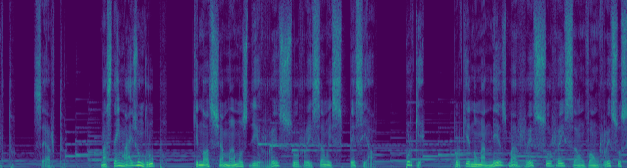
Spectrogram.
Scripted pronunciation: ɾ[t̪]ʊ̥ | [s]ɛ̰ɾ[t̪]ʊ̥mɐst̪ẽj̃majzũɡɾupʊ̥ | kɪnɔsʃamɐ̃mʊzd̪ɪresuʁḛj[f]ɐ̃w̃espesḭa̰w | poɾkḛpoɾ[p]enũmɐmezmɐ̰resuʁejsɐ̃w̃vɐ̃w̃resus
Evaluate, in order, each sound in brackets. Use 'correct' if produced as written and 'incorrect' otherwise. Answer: correct, correct, correct, incorrect: s, incorrect: k

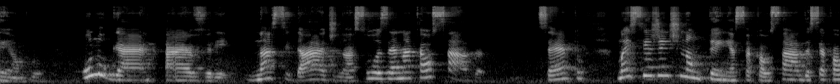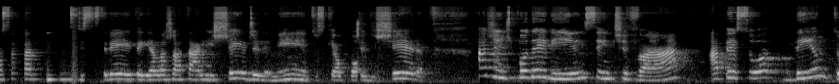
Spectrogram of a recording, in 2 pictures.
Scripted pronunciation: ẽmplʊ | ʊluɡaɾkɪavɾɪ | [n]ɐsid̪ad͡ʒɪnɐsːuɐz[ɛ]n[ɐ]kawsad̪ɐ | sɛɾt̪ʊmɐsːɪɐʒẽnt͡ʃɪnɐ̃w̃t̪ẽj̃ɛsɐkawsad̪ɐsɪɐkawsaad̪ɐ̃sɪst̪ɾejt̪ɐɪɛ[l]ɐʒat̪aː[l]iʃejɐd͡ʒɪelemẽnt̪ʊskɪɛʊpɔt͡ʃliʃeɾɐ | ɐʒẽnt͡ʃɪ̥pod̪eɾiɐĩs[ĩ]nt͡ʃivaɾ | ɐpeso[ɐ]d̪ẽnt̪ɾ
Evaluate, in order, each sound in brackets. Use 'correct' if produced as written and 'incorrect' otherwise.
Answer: correct, correct, correct, correct, correct, incorrect: ẽ, correct

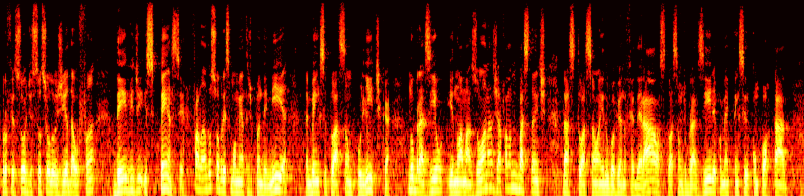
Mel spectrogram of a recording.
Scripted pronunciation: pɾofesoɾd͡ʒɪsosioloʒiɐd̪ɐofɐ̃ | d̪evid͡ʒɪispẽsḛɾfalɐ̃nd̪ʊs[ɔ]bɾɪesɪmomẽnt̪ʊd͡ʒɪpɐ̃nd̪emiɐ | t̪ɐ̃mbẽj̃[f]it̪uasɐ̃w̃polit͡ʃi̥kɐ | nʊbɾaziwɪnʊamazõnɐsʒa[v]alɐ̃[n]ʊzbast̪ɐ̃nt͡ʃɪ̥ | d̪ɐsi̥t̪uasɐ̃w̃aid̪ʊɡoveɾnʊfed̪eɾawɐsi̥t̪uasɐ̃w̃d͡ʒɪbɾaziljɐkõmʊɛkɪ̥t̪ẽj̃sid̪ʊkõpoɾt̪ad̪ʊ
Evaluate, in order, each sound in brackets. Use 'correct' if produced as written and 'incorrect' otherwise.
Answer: incorrect: o, incorrect: s, incorrect: f, incorrect: m

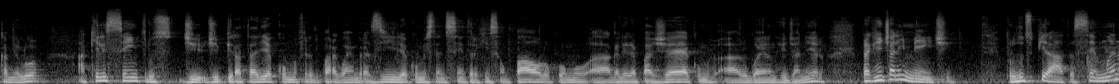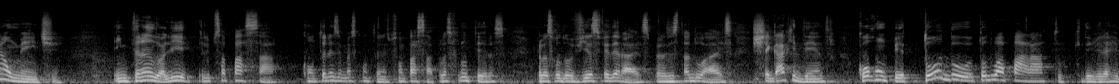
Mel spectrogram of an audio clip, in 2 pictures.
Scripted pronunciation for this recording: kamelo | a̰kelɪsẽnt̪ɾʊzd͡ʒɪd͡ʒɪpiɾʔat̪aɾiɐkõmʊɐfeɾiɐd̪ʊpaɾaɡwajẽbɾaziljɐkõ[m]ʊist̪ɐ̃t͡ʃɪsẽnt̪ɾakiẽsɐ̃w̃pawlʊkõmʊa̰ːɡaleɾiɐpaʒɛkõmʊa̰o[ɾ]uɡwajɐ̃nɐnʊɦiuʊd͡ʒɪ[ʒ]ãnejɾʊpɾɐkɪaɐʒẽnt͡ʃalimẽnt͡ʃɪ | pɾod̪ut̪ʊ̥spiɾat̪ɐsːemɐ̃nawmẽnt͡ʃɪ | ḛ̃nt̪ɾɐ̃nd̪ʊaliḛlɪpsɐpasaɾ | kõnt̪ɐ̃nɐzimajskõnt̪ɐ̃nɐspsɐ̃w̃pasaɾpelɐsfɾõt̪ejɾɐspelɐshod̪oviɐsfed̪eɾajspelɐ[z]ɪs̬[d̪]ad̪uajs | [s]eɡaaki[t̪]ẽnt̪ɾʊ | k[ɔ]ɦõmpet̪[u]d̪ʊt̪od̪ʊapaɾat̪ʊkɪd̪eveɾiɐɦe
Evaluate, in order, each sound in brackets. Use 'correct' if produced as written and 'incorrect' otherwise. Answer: correct, correct, correct, correct, incorrect: t̪, incorrect: ʃ, incorrect: d̪, incorrect: o, incorrect: o

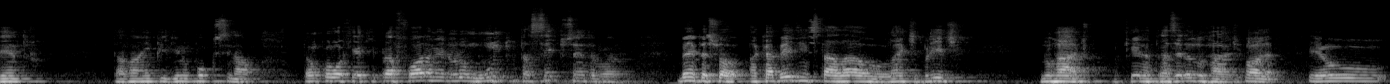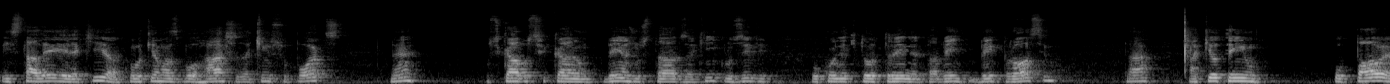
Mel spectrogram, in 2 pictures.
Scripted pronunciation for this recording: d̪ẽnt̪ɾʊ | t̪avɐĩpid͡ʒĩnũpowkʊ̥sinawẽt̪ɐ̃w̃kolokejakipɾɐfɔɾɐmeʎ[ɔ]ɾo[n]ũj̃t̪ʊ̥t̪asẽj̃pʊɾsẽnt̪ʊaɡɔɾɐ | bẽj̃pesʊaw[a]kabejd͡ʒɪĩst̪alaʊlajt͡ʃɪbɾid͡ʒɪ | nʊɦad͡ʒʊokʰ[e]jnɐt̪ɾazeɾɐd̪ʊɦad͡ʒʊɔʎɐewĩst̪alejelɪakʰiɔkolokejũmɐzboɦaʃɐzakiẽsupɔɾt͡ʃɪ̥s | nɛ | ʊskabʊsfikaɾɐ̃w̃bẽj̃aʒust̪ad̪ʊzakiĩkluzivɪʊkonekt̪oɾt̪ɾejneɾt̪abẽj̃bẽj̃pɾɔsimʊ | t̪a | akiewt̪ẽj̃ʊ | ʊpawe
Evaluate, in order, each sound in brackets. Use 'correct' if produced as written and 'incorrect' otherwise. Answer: incorrect: o, incorrect: m, correct, correct

